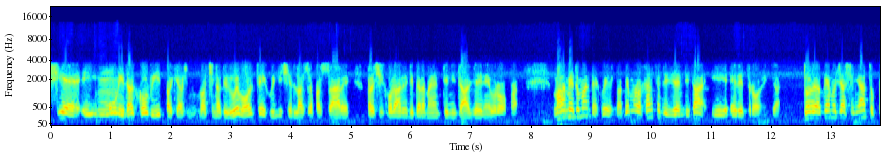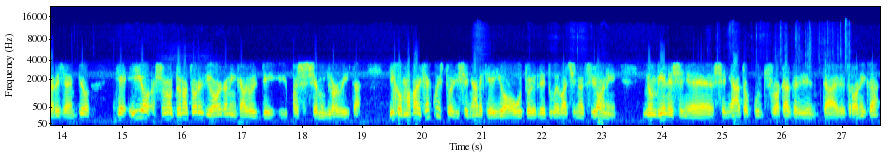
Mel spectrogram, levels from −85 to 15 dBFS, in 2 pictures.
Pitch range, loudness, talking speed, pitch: 130-190 Hz, -24 LUFS, 165 wpm, 150 Hz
